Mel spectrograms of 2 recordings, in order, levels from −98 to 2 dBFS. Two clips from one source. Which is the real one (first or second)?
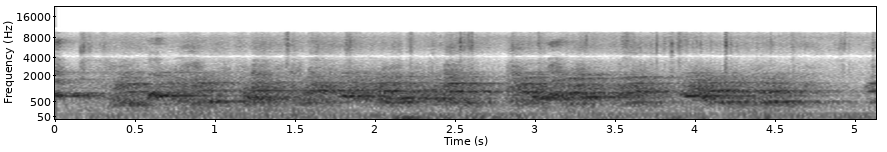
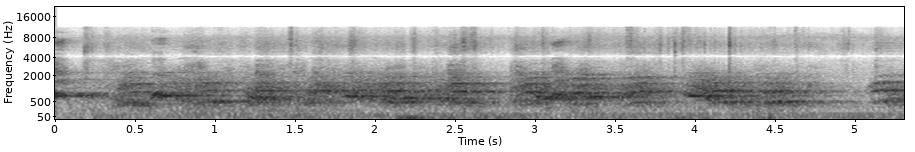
second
